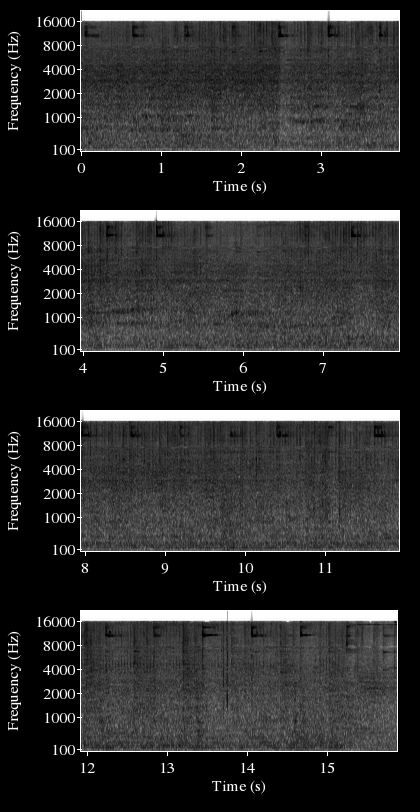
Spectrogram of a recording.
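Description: Horizontal flow-wrapping machine running, packing stainless-steel scouring balls: a steady mechanical din with a low hum and a regular light ticking, somewhat more than once a second.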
